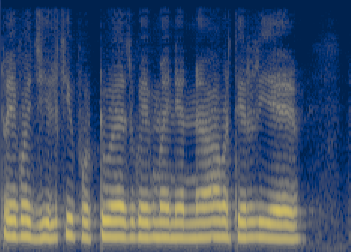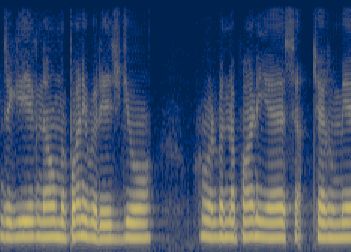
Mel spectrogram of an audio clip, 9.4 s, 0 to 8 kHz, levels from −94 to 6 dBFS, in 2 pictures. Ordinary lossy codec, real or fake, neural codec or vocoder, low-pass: none; fake; codec, 16 kHz in and 24 kHz out, 1 kbps, XY-Tokenizer; 7.2 kHz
